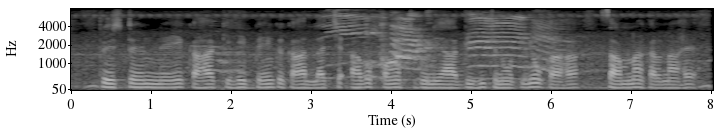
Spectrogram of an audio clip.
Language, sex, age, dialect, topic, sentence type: Hindi, male, 31-35, Kanauji Braj Bhasha, banking, statement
